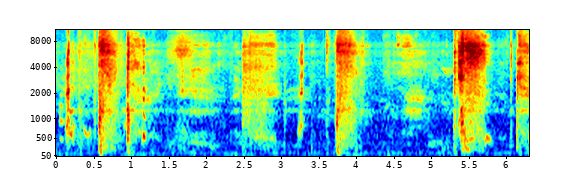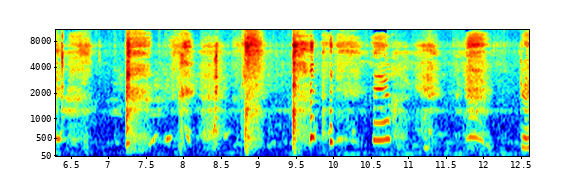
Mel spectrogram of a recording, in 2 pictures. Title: Sneezing challenge 😂🤩😜😁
